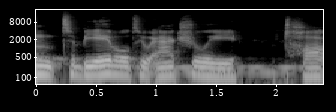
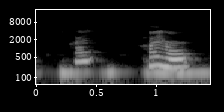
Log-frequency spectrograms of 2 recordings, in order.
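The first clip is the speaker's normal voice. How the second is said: put-on frog puppet voice; 14 semitones higher than usual. Trying out a Kermit impression: Kermit the Frog voice. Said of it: "I tried doing a Kermit before".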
